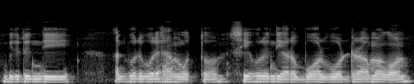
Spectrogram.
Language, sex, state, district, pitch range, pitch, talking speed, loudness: Chakma, male, Tripura, Dhalai, 120-125 Hz, 120 Hz, 190 wpm, -15 LUFS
